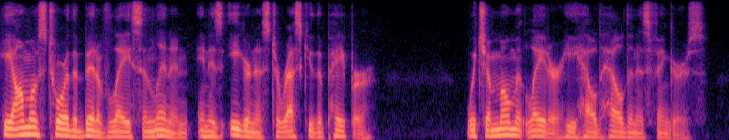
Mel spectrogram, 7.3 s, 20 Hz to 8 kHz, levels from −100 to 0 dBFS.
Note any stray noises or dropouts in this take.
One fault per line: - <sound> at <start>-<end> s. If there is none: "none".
none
